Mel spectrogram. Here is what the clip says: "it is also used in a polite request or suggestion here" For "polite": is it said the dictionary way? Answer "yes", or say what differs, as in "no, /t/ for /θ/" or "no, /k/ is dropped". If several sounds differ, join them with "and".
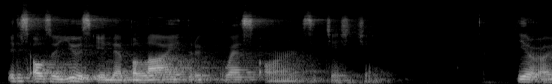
no, /b/ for /p/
